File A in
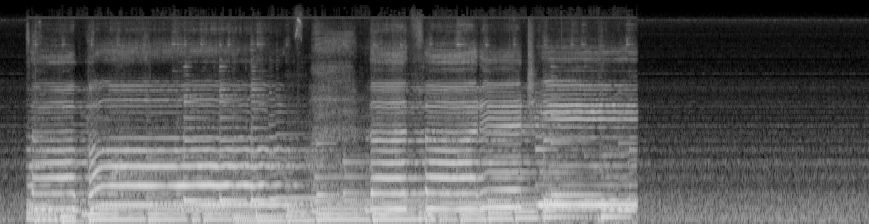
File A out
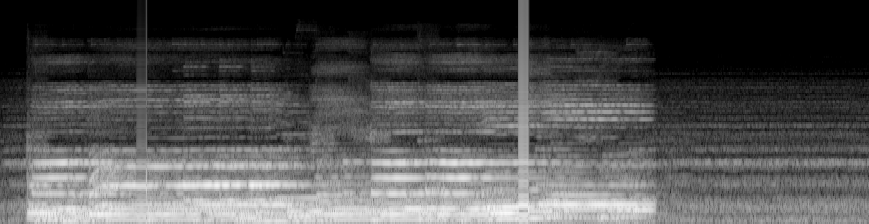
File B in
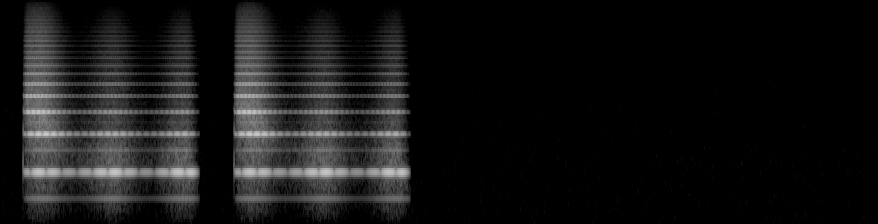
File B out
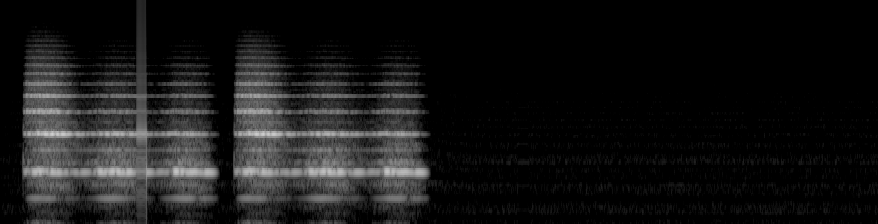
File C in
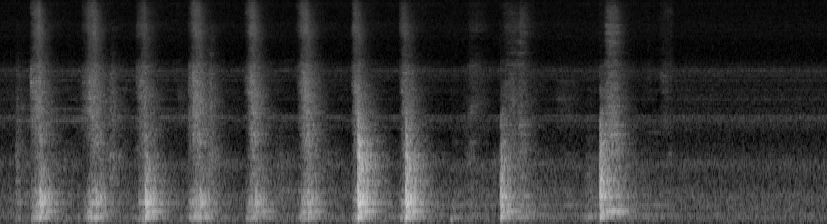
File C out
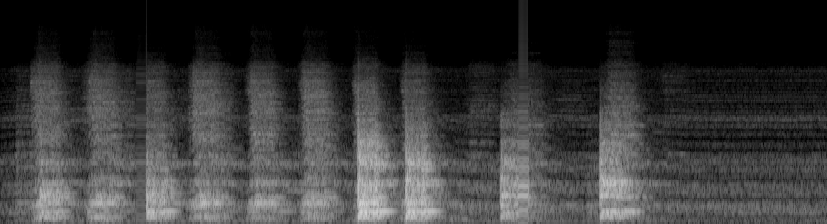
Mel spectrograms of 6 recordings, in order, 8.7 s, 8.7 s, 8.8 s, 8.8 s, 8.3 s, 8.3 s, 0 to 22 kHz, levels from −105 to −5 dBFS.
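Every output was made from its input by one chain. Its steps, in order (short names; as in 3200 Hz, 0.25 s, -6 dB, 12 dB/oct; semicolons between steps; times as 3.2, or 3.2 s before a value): LPF 3500 Hz 12 dB/oct; small resonant body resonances 210/720/1100 Hz, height 10 dB, ringing for 40 ms; dynamic EQ 2600 Hz, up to -6 dB, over -44 dBFS, Q 1.3; envelope flanger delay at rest 3.3 ms, full sweep at -17.5 dBFS; non-linear reverb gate 0.21 s flat, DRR -3 dB; stuck buffer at 1.36/5.18, samples 512, times 8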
